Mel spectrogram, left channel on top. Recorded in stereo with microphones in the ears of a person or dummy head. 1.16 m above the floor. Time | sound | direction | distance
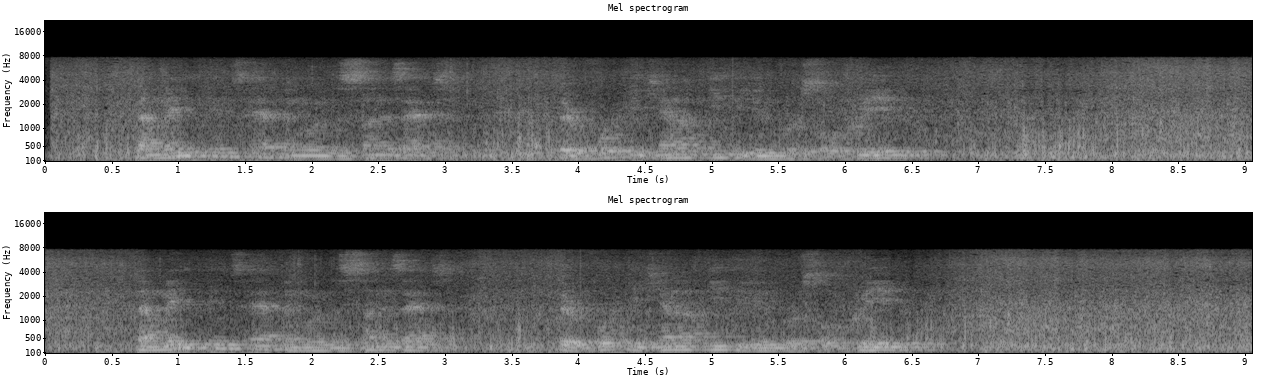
0.7 | a man speaking | 15° left (ahead or behind) | 1.6 m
